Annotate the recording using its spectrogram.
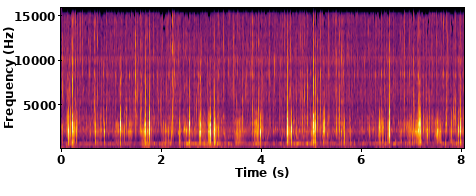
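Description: Swim fins swish through the water nearby, heard from underwater.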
